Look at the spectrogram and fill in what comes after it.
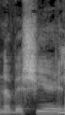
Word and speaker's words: Novitiate: You were in a movie called Novitiate.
